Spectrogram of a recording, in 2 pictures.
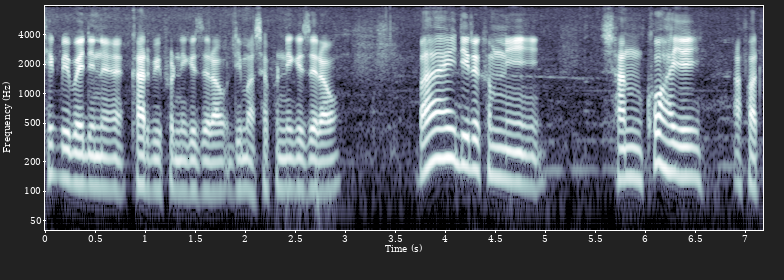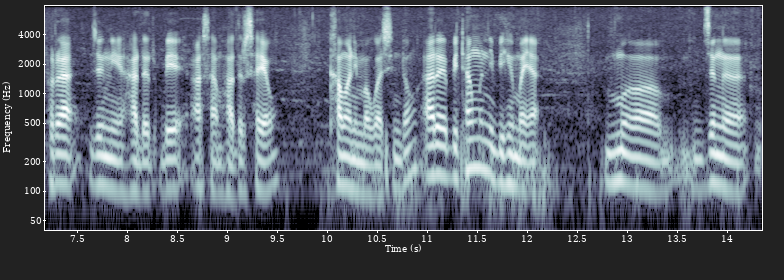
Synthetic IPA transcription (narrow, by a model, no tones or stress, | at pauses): tʰek̚bebajdinɯkʰaɾbipʰɯɾniɡɯzɯɾawdimasapʰɯɾniɡɯzɯɾaw | bajdiɾɯkʰɯmni | sankʰɔɦajɯj | apʰat̚pʰɯɾazɯŋniɦadɯɾbea̰samɦadɯɾsajaw | kʰamanimawɡasindɔŋaɾɯbitʰaŋmanibiɦɯmaja̰ | zɯŋɯ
